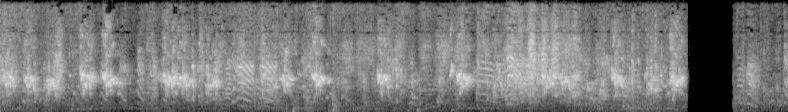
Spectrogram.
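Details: Very young Society finch chick hand-fed from day one: sharp, high begging chirps repeated in quick bursts, continuous until a brief silent gap near the end.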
